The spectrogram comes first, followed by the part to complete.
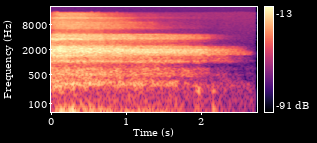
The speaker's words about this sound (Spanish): te invito a que tomemos unas respiraciones profundas. Inhala conmigo. Exhala despacio.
